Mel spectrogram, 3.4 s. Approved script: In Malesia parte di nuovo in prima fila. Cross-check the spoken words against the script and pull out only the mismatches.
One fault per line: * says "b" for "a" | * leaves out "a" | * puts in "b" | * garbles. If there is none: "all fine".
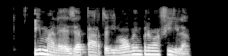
all fine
